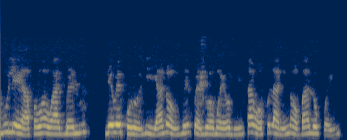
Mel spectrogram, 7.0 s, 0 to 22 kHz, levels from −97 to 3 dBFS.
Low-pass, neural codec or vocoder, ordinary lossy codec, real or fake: none; none; none; real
